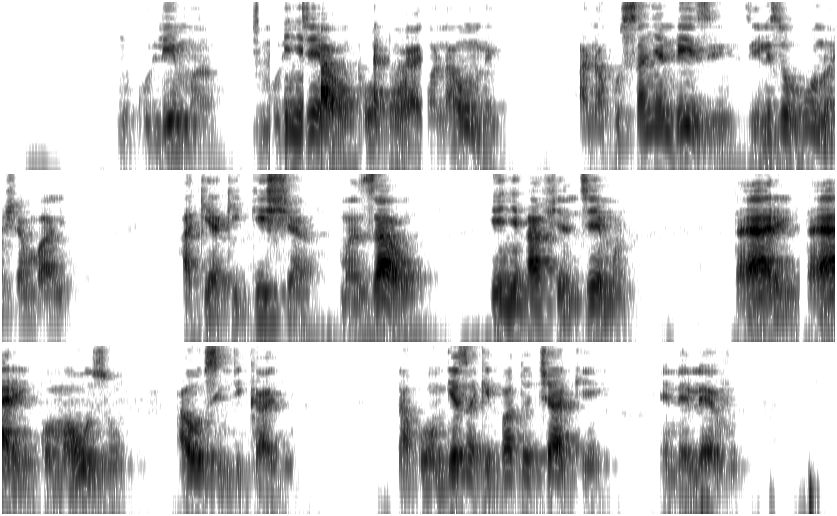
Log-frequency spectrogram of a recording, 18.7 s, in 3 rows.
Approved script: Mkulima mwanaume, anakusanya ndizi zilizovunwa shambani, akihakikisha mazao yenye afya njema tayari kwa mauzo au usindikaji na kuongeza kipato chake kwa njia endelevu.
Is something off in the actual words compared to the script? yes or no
yes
